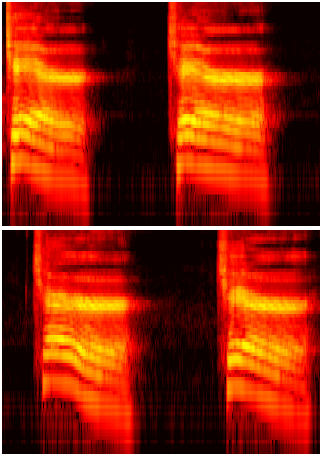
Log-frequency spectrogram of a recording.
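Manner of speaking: chair with a clear ch sound. Shown as a demonstration. Teacher modelling chair with a ch sound. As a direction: drill chair, opening with a crisp ch. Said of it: "por ejemplo".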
